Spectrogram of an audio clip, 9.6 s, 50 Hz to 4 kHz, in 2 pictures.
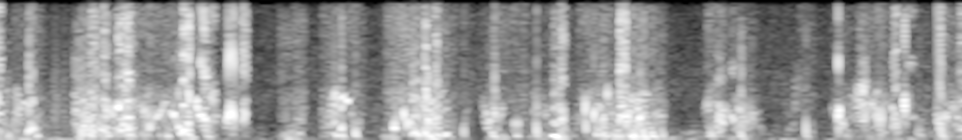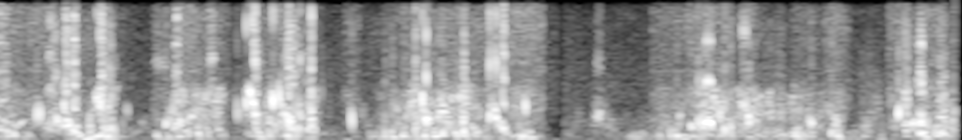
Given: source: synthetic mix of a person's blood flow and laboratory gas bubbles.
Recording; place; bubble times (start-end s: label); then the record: Doppler ultrasound of blood flow; subclavian vein
0.00-0.27 s: bubbles
0.39-1.29 s: bubbles
1.42-1.57 s: bubbles
1.64-1.86 s: bubbles
1.93-2.40 s: bubbles
2.43-2.90 s: bubbles
2.93-3.38 s: bubbles
3.55-3.84 s: bubbles
4.03-4.12 s: bubbles
4.20-4.70 s: bubbles
4.72-5.51 s: bubbles
5.61-6.46 s: bubbles
6.56-6.64 s: bubbles
6.68-7.56 s: bubbles
7.82-7.87 s: bubbles
8.11-9.10 s: bubbles
9.29-9.63 s: bubbles
From the record:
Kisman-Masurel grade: 444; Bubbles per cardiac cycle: continuous sound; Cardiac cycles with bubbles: 100%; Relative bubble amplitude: maximal (0.775 to 0.999); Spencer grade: 4 (maximum detectable bubble signal sounding continuously throughout systole and diastole of every cardiac period, and overriding the amplitude of the normal cardiac signals); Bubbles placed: anywhere in the cardiac cycle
